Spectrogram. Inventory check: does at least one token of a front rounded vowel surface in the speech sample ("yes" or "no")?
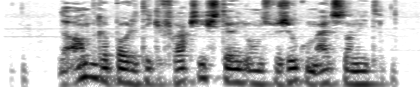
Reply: yes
